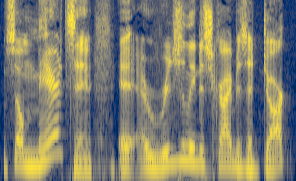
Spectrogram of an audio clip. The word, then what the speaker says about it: Märzen: But and for those who don't know, the A is the, with the double dots is the sound of A, long A. So, and then the Z has got the TS sound. So that's why I call it Marzen.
